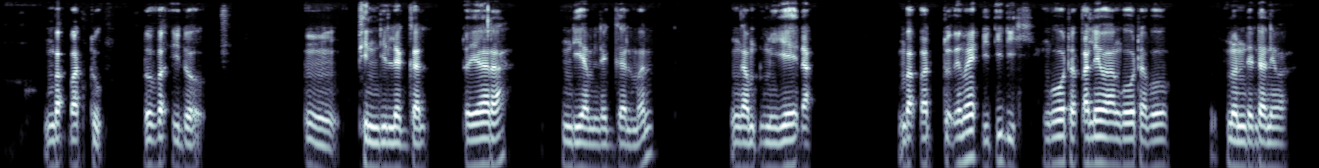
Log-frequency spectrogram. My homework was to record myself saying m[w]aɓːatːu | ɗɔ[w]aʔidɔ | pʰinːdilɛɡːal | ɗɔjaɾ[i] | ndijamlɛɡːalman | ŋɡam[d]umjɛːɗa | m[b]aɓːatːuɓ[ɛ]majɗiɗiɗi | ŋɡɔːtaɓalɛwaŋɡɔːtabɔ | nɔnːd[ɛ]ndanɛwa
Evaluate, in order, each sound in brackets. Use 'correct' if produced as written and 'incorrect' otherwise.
incorrect, incorrect, incorrect, incorrect, correct, correct, correct

